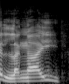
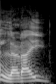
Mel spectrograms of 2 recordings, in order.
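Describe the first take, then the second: First: लंगाई with nasal ng for ड़; misspelling read literally. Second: लड़ाई with a flapped ड़; correct reading. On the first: Teacher shows the misspelt word's sound, लंगाई with nasal ng. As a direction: say लंगाई with ङ in the middle. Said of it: "अब लंगाई नहीं होता". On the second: Teacher reads the correctly written word, लड़ाई with flapped ड़. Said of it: "इसको पढ़ेंगे लंगाई". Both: Shown as a demonstration.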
